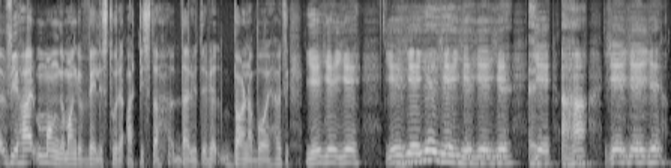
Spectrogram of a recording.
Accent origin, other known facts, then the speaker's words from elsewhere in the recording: Trondheim, Trøndelag, Norway; moved away as an adult; now in Oslo, Norway; Kommer jo egentlig fra Trondheim, så har jeg flytta til Oslo for å da jobbe mer med musikken min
